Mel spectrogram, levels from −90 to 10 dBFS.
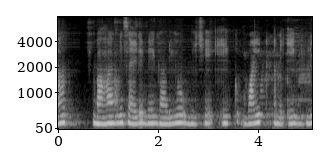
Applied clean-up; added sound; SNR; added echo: neural separator model SepFormer DNS4.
